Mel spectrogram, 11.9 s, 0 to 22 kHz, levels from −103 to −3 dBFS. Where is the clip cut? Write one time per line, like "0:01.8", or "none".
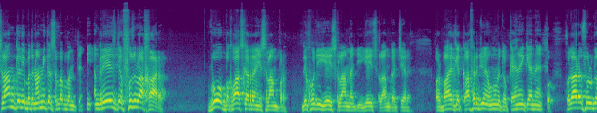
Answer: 0:01.8
0:11.0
